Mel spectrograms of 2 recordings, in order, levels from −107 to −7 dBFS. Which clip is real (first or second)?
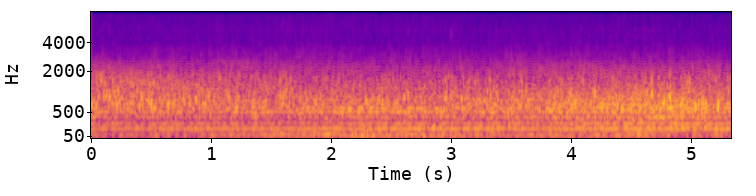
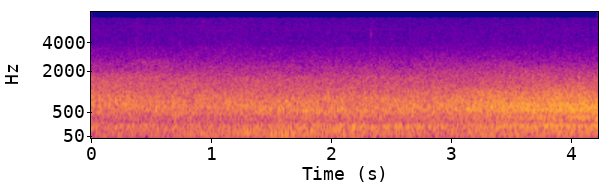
second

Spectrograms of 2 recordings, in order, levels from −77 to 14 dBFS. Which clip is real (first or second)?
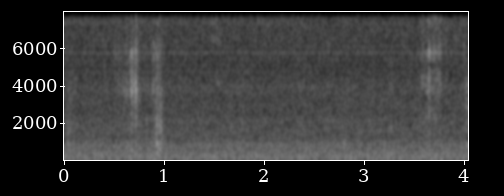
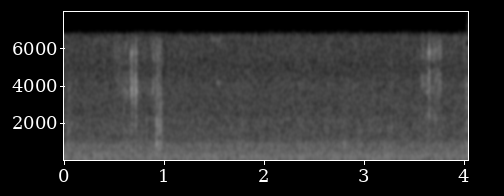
second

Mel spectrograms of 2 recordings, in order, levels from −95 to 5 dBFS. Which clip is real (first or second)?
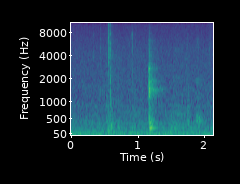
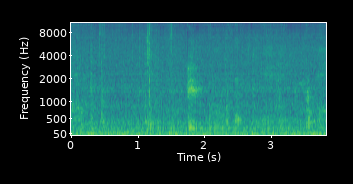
first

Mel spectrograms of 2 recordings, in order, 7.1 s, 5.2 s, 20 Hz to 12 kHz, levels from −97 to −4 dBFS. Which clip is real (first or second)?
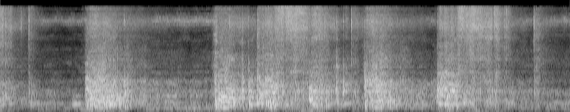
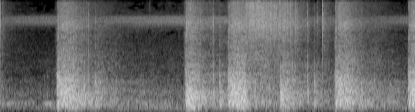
second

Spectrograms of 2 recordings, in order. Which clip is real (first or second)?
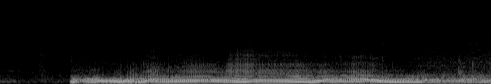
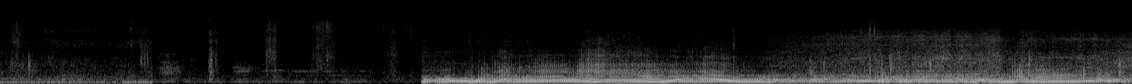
second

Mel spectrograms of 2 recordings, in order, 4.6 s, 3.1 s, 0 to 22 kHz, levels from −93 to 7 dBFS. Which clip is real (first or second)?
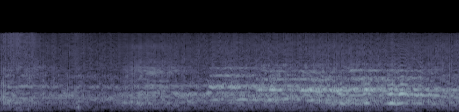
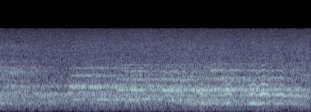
second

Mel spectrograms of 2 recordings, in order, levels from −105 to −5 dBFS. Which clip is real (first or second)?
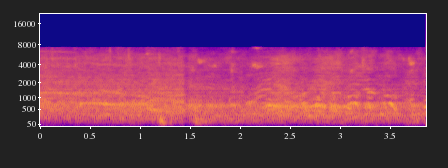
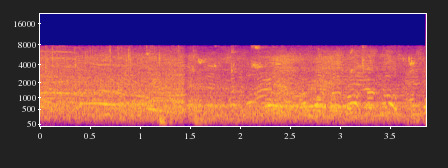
second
